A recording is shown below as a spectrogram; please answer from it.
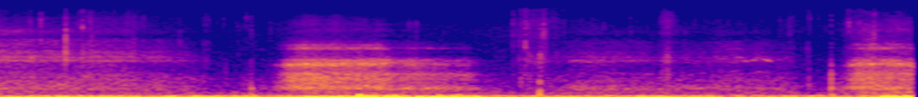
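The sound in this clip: A person inhales slowly through the nose, sniffing a tea bag in a kitchen: a soft, airy breath sound that swells for about a second, with fainter breath noises before and after, all quiet and without talk.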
